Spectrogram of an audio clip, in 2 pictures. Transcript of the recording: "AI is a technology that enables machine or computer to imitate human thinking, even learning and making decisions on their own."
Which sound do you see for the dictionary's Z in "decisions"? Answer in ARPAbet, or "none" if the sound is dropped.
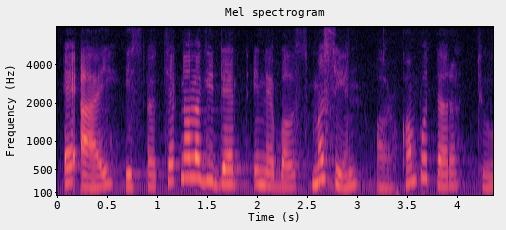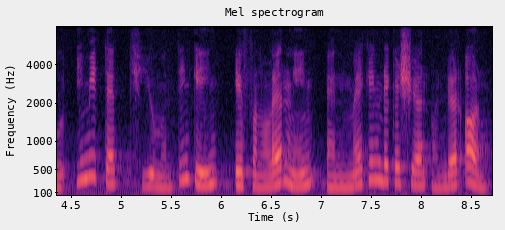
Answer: none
